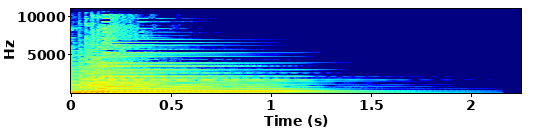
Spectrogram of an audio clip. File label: A 7th Suspended 4th, chord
